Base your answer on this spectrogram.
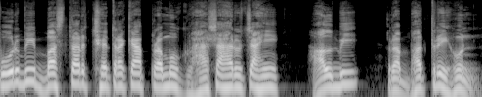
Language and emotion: Nepali, neutral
